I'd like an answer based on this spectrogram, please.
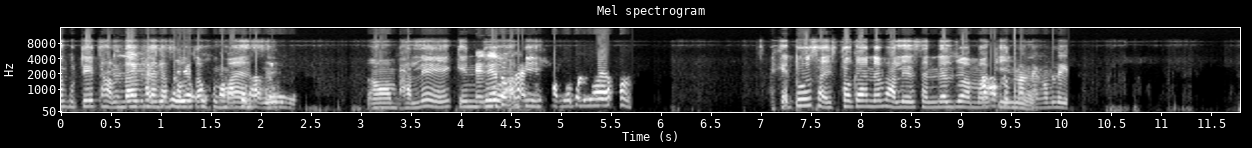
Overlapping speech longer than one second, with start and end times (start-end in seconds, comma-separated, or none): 0.6-2.1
